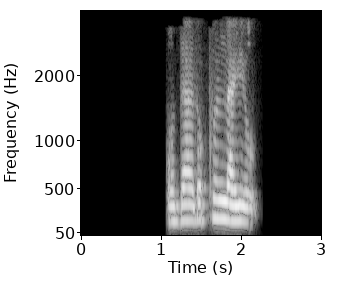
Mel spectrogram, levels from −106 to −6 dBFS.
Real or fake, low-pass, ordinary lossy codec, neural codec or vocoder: fake; 3.6 kHz; MP3, 32 kbps; codec, 24 kHz, 0.9 kbps, WavTokenizer, medium music audio release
